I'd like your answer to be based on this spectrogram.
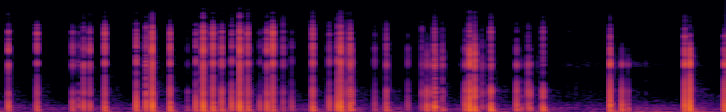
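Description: Fingernails tap on a textured plastic item, sometimes fast and sometimes slow, making sharp, dry clicks that stop instantly with no ring. Quick clusters of taps alternate with slower, separate ones, and there are short quiet gaps between them.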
